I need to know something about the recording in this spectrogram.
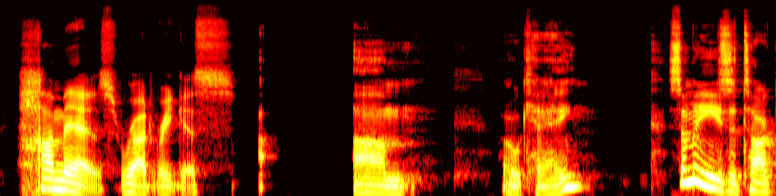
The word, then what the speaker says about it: James Rodríguez: James Rodríguez. Yeah, that is incorrect. Oh. It is actually James Rodríguez.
